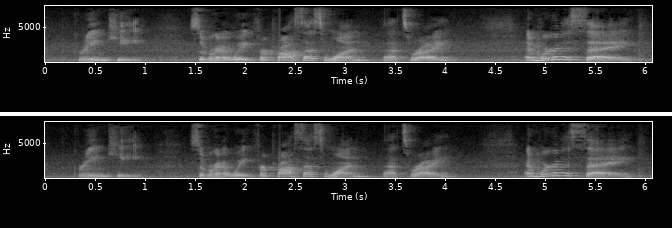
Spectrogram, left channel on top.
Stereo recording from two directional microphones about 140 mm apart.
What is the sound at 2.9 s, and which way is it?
Speech, 30° left (ahead or behind).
